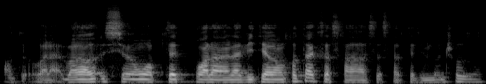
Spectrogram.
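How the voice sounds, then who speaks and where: A man's voice: fairly low pitch, steady tone, quick pace, dark tone. Hesitant, rambling man hosting a show. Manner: hesitant, rambling, repeats phrases. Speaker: host. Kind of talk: casual online interview show.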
